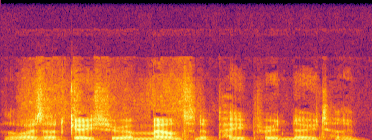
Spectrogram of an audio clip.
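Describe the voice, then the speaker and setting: Snuffly man with a gravelly voice. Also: on the low side, completely flat delivery, a little fast. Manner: rambling, many ums and uhs. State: stuffy with a cold. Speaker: art teacher running a livestream class. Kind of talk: casual livestream drawing lesson.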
